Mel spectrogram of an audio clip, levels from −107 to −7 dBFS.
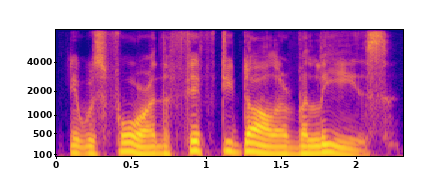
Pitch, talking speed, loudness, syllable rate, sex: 125 Hz, 180 wpm, -17 LUFS, 5.3 syllables/s, male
